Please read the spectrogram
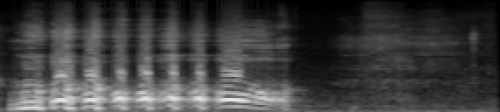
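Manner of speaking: big booming villain laugh; loud throaty hearty cackle. Acted. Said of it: "that's more of a hearty laugh".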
